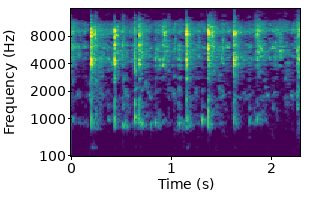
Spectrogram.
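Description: Dhokla batter is stirred by hand in a bowl, producing a quick, steady rhythm of close scraping and light clinking strokes with no voices.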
